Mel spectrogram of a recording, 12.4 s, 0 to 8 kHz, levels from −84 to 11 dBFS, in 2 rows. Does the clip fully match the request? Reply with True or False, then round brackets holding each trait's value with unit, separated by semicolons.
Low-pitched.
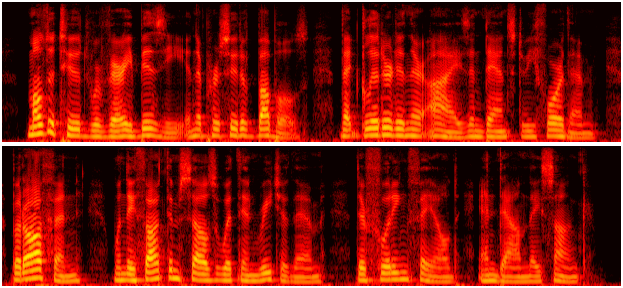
True (125 Hz)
